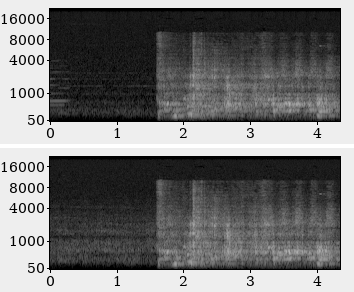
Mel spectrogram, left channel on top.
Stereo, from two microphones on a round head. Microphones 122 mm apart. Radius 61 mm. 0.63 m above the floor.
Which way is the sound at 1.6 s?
10° right (ahead or behind).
